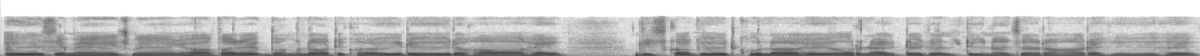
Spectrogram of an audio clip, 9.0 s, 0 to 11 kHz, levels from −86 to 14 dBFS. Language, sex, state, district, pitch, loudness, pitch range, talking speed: Hindi, female, Rajasthan, Jaipur, 205 Hz, -14 LUFS, 195-215 Hz, 145 wpm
